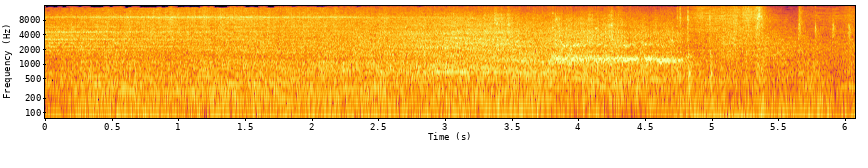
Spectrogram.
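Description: A car driving up and braking to a stop, with a short tyre squeal near the end, under a swelling rush of noise.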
